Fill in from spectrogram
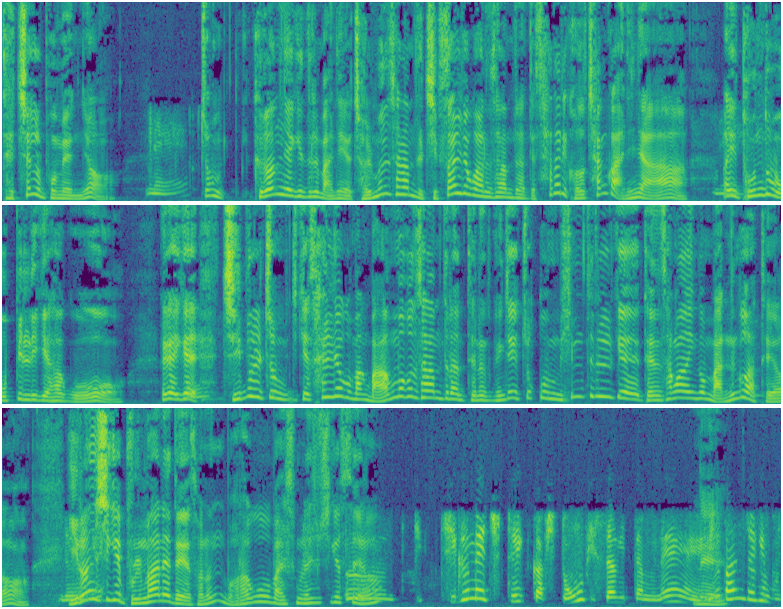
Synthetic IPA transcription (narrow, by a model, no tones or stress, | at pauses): te̞t͡ɕʰe̞ɡɯɭpomjʌno̰ | t͡ɕom | kɯɾʌnje̞ɡidɯɾɯɭma̰ɲejot͡ɕʌɭmunsʰaɾamdɯɭt͡ɕip̚s͈aʎːʌɡoɦanɯnsʰaɾamdɯɾantʰe̞sʰadaɾikʌsʰʌt͡ɕʰanɡʌa̰ɲiɲa | aɲitondomop͈iʎːiɡeɦaɡo | kɯɲikaiɡe̞t͡ɕibɯɭt͡ɕomikʰe̞sʰaʎːʌɡomak̚maɯmːʌɡɯnsʰaɾamdɯɾantʰe̞nɯnkwe̞ŋd͡ʑaŋit͡ɕ͈ok͈ɯmçimdɯɭɡe̞dwe̞nnsʰaŋɦwaŋinɡʌnmːa̰nːɯnɡʌk͈atʰe̞joiɾʌnɕʰiɡe̞puɭmane̞de̞ɦesʰʌnɯnmwʌ̰ɾaɡomaɭs͈ɯmɯɭhed͡ʑuɕʰiɡess͈ʌjo | t͡ɕiɡɯme̞t͡ɕu̥tʰeɡik͈ap̚ɕ͈i̥nʌmupis͈ɦaɡit͈e̞mune̞neiɭband͡ʑʌɡinbu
